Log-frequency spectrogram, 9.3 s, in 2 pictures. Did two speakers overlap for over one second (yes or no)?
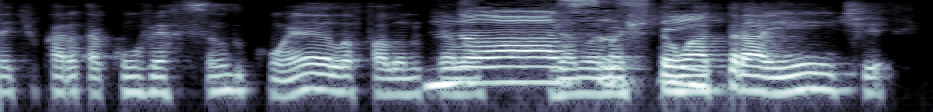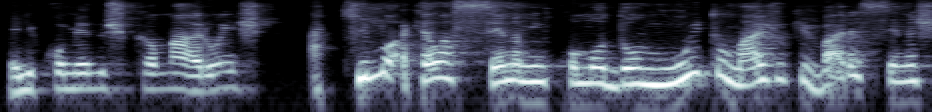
yes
